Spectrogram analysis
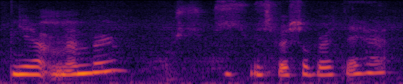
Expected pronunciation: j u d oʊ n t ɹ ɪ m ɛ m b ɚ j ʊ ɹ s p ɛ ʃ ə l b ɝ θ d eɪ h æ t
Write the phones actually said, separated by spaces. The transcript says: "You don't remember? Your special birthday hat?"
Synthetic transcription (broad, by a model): j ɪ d oʊ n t ɹ ɪ m ɛ m b ɚ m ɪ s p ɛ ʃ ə l b ɝ θ d eɪ h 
